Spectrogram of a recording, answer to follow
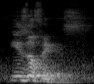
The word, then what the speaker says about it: esophagus: also called as esophagus o is silent right you must pronounce it as esophagus o is kept silent so by peristaltic movement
